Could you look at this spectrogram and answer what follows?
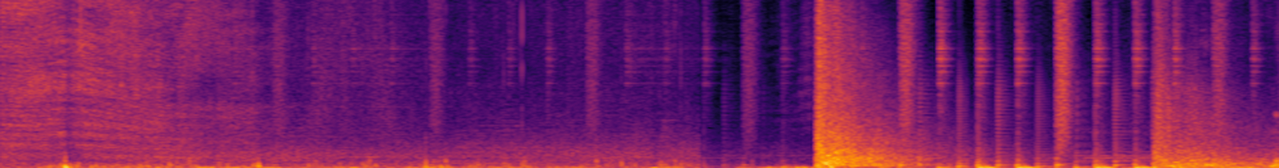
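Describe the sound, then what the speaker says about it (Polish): A large class-two pyrotechnic firecracker goes off in a simulated held-in-hand accident, a loud sudden blast followed by crackling and rumbling after a stretch of background noise. "Zasymulujemy teraz zbyt długie przytrzymanie petardy w dłoni."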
